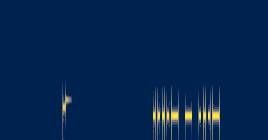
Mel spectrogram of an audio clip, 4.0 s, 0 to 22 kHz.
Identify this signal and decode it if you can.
Morse code, heard as a keyed tone, about 36 wpm, 700 Hz. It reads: 4TV
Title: Three Challenging Letter-Number Combinations 35wpm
